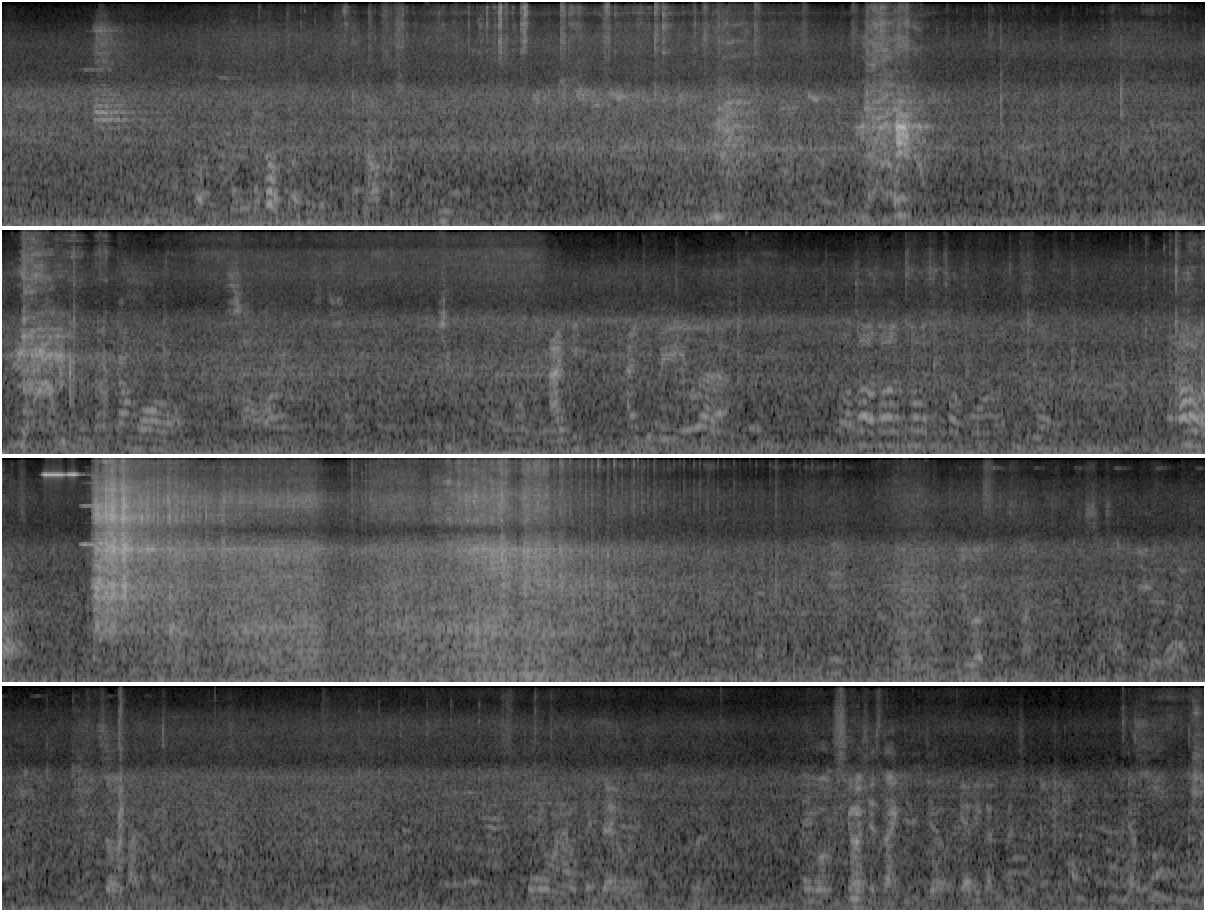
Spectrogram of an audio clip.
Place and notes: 敦親公園, Da'an Dist. - Hot weather
Group of elderly people in the park, Hot weather
Da’an District, Taipei City, Taiwan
